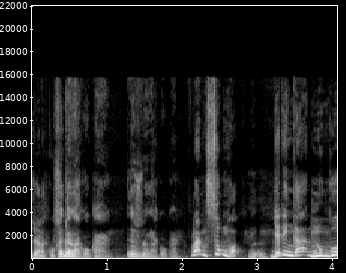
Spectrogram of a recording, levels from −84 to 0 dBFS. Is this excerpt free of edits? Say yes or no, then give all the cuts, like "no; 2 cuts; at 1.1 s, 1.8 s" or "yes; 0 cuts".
yes; 0 cuts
